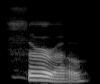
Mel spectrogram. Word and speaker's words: thorough: Next we have thorough. Thorough. Again, this one has the unvoiced th followed by thor. And then the second syllable is o thorough.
